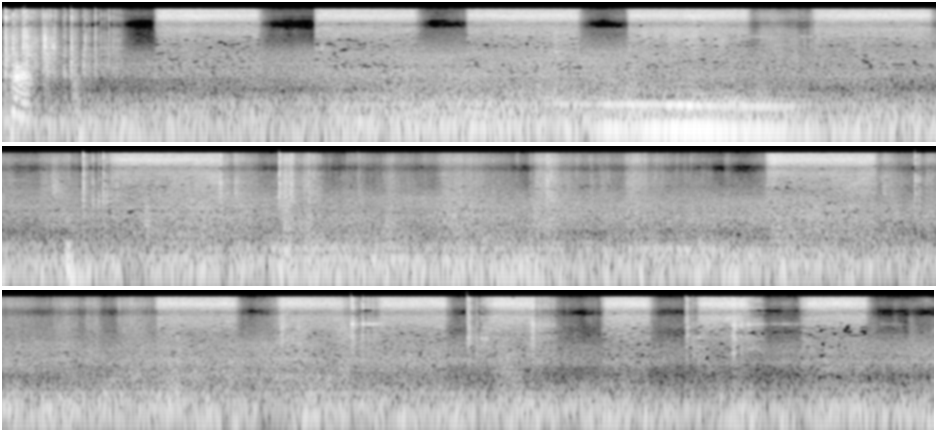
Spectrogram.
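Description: Aerosol spray can of clear coat spraying in a series of hissing bursts about a second long each, with short pauses between them; the bursts stop for a few seconds midway, then come back shorter and quicker near the end. The sound of the third and final coat of clear going on in light passes.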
